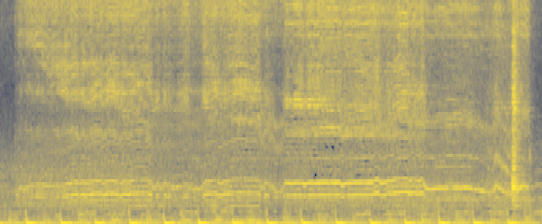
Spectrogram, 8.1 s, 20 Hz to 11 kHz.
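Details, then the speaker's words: Motor removed from a 1:16 four-wheel-drive RC pickup with weak drive, bench-run: whirring tone whose speed wavers with a rhythmic pulse at about 2 A draw, caused by shorted commutator segments. "обороты плавают ток при этом 2 ампера мотор очень плохо необходимо его разобрать и выяснить что там с ним случилось"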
